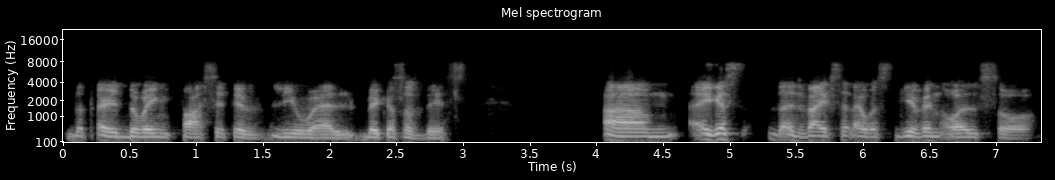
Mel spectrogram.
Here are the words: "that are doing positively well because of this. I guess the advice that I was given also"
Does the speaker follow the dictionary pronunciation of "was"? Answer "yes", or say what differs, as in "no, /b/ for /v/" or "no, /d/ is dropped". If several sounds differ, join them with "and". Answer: no, /s/ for /z/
